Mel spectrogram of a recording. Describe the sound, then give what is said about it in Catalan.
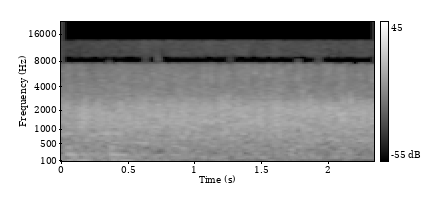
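Audience applause at a professional basketball game as a substitute enters. A dense, even clatter of clapping holds at a loud, steady level for a couple of seconds. “Aplaudiments per Oriol Paulí.”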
